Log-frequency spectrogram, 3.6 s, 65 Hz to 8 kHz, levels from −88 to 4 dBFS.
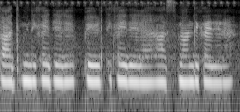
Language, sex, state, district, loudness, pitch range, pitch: Hindi, female, Uttar Pradesh, Varanasi, -14 LUFS, 235-245 Hz, 240 Hz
